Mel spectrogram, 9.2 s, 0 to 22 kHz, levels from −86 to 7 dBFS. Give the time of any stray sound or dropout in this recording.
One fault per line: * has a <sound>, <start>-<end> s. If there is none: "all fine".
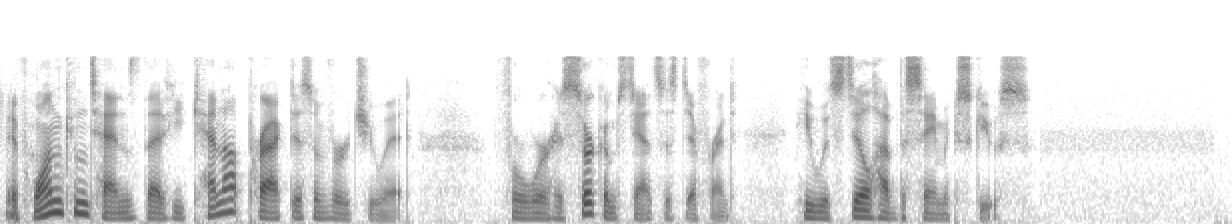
all fine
